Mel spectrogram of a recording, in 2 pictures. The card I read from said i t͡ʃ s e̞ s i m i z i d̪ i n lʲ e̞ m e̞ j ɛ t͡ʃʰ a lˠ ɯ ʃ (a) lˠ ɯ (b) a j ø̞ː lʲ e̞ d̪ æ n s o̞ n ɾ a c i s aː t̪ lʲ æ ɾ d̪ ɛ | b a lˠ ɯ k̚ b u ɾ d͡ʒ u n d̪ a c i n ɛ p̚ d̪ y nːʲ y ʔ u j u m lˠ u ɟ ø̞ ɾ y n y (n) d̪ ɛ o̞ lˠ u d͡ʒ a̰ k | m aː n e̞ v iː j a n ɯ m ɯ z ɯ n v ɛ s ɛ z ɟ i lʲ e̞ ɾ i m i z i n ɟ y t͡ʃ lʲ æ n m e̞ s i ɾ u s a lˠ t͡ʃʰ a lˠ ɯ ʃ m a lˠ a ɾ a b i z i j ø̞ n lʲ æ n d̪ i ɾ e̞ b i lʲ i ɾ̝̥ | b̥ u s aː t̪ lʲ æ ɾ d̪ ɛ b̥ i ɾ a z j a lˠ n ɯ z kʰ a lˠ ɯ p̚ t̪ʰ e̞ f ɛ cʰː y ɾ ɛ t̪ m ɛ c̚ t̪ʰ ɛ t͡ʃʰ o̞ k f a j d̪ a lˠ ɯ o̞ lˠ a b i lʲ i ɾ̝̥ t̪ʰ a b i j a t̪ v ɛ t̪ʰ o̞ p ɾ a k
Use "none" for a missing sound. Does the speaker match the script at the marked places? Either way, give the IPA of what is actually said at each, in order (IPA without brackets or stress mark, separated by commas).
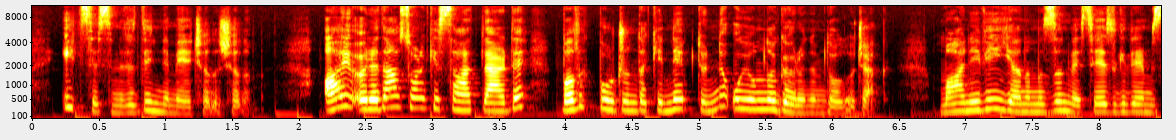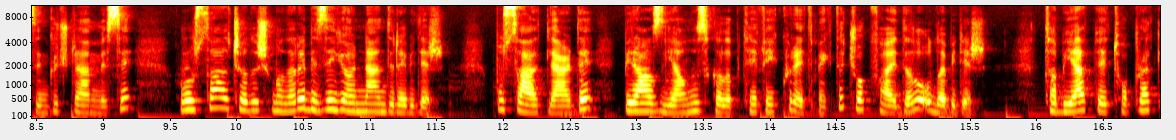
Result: a, m, m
